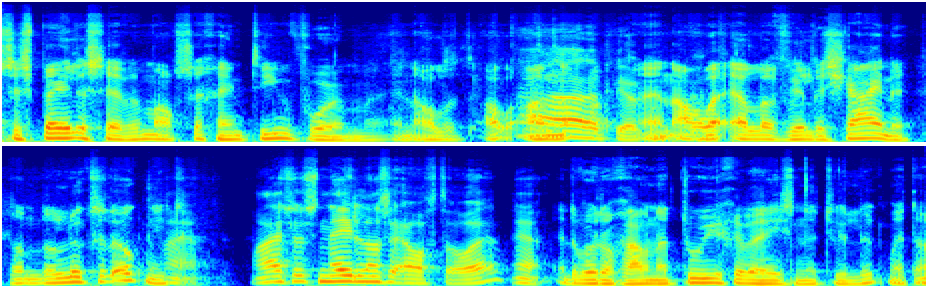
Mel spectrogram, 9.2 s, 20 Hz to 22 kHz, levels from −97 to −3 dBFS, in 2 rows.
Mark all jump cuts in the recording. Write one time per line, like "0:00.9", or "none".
0:04.7
0:07.2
